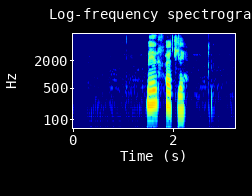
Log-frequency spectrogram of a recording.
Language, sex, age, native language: Icelandic, female, 50-59, Icelandic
